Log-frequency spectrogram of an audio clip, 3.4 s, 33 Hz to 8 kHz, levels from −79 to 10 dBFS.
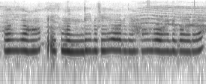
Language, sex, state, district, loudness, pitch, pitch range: Hindi, female, Chhattisgarh, Raipur, -15 LUFS, 290 Hz, 285-295 Hz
